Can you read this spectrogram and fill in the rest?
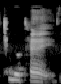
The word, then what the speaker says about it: Timothée: Because he's Timothy? – There's like an accent on the E at the end of his name. – I'm pretty sure it's Timothée.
